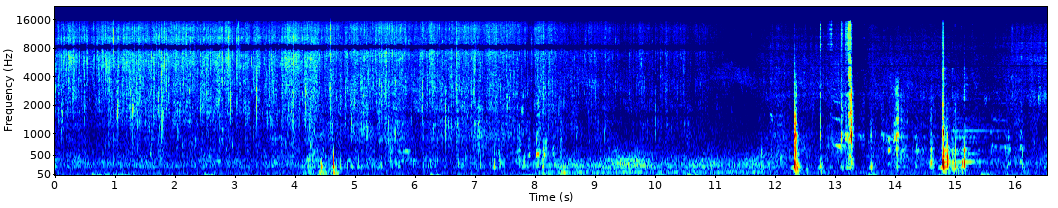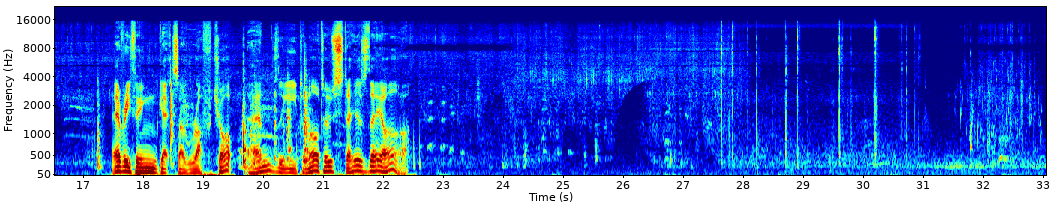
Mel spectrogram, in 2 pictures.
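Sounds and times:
water trickling and splashing: 0.0 - 12.8, 13.4 - 17.5, 22.5 - 28.9, 30.8 - 33.0.

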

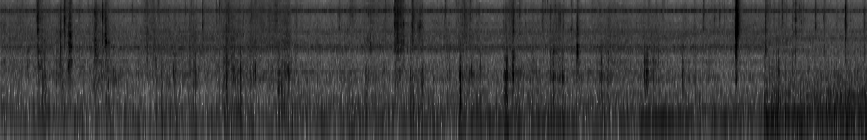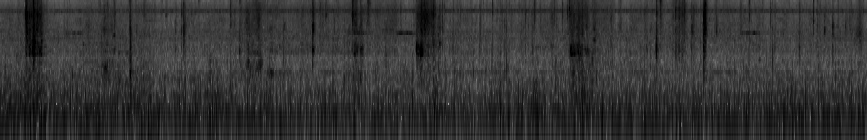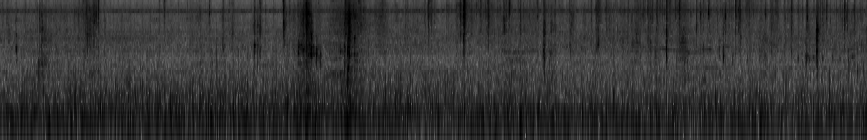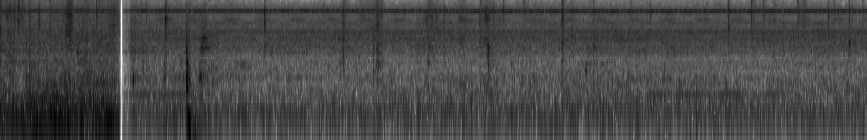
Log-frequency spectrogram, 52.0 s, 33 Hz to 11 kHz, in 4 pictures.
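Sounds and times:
campfire flames rushing: 0.1 - 40.8
fire popping and cracking: 0.4 - 40.8.

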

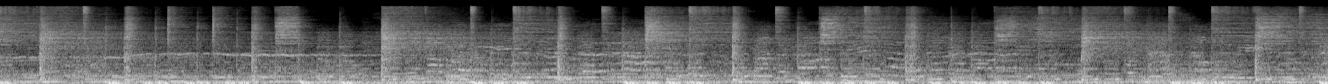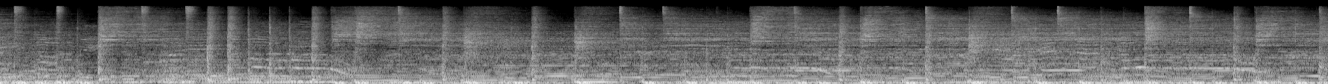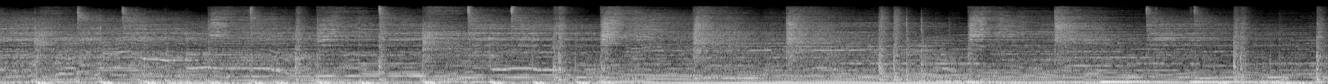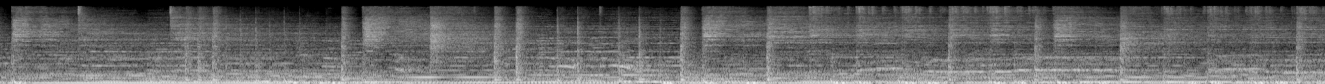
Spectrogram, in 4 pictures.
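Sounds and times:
bass: 0.0 - 53.0
drum kit: 0.0 - 53.0
electric guitar: 0.0 - 53.0
keyboards: 0.0 - 53.0
lead singer: 0.0 - 53.0.

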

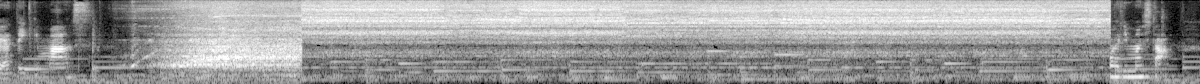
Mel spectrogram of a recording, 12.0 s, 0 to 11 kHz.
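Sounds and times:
hair dryer blowing: 1.3 - 3.1.

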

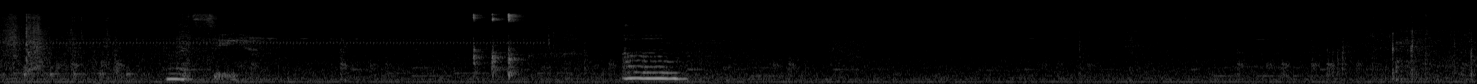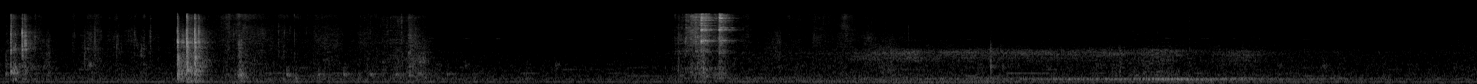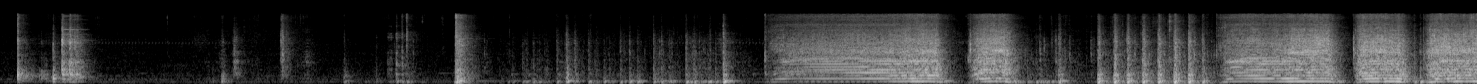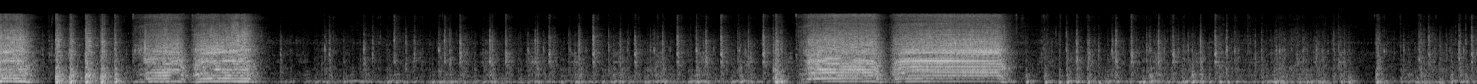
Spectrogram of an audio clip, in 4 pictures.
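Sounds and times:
stick blender buzzing: 37.2 - 39.9, 40.6 - 50.0, 50.8 - 59.0.

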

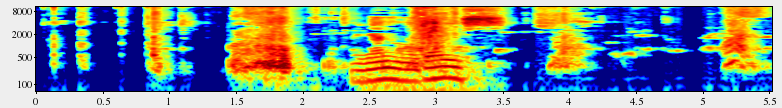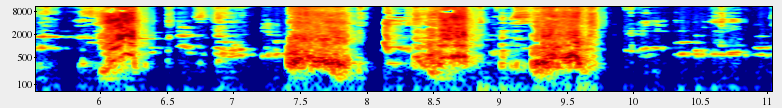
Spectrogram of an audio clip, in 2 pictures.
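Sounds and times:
zipper being pulled: 0.8 - 3.1, 3.8 - 4.2, 5.1 - 5.4, 6.0 - 6.4, 7.4 - 9.8.

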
